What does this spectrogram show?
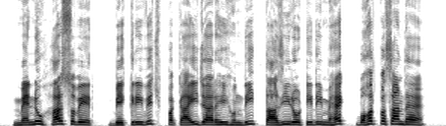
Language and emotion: Punjabi, happy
